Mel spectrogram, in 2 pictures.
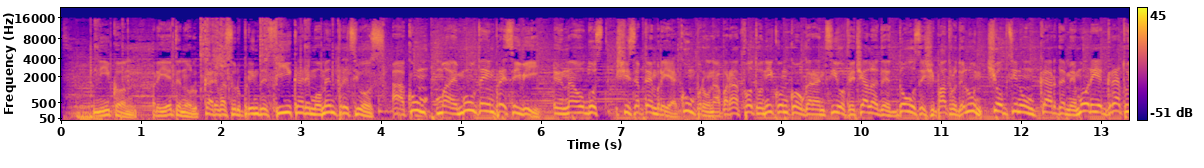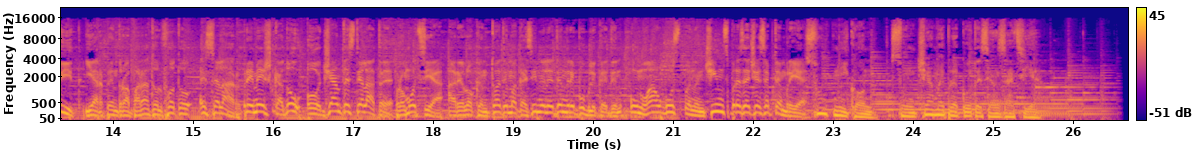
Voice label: Moldavian male

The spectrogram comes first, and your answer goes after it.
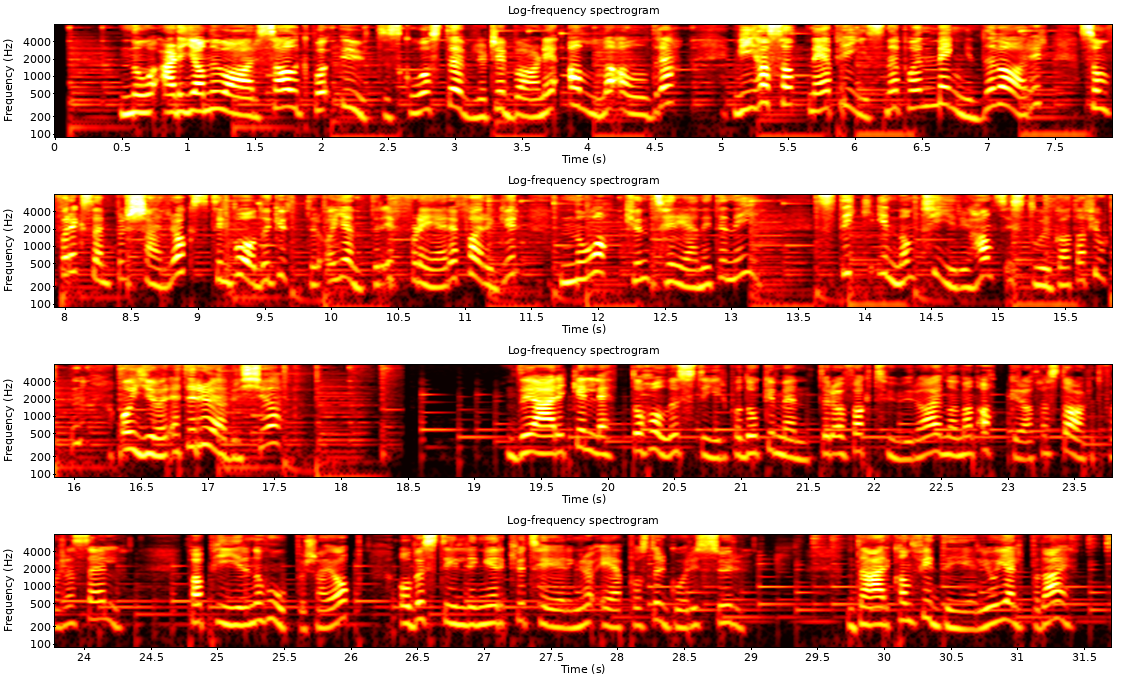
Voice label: Norwegian female

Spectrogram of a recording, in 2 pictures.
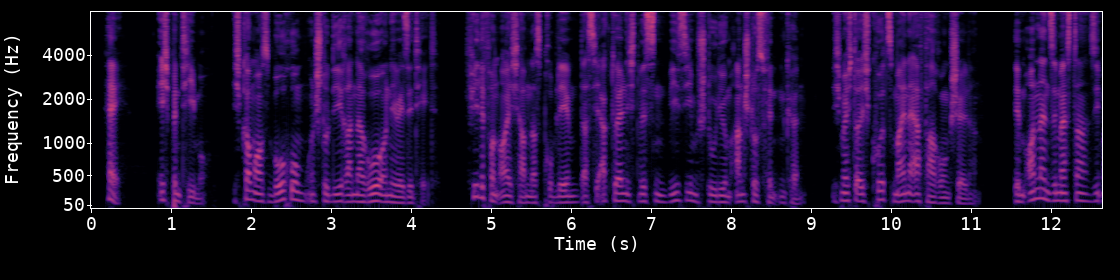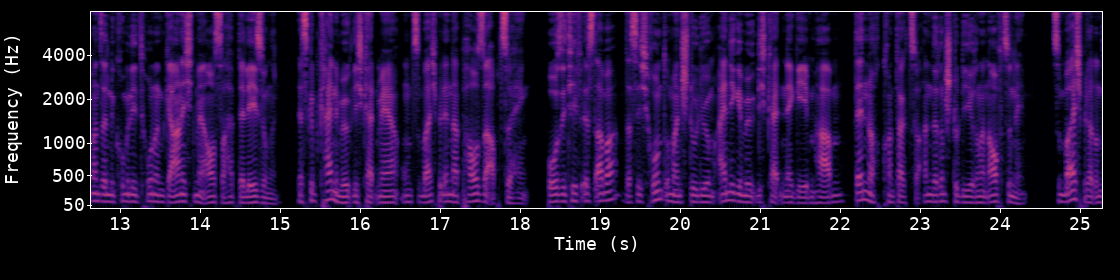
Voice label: German male

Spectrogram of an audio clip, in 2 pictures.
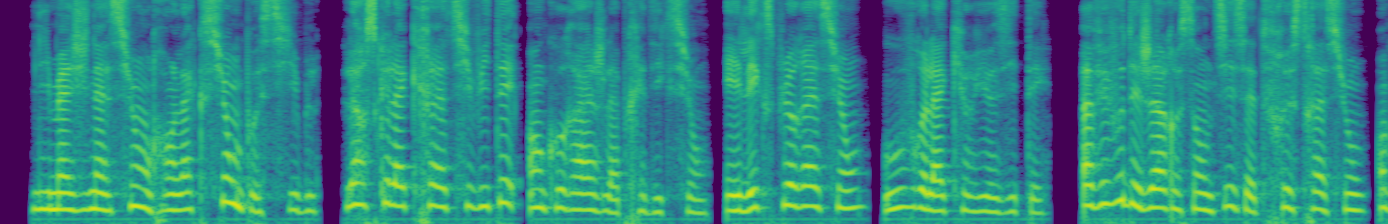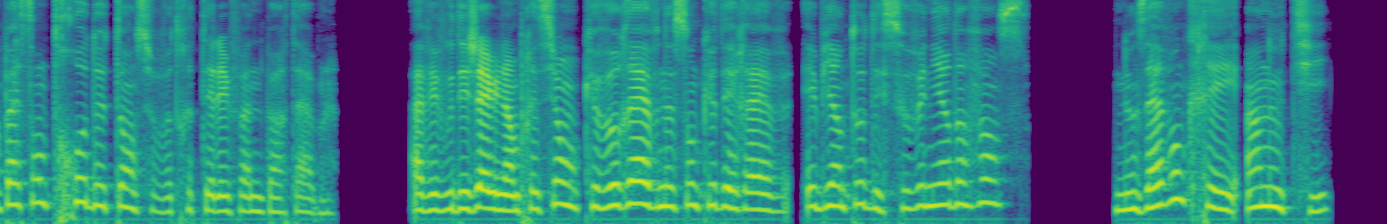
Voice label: French

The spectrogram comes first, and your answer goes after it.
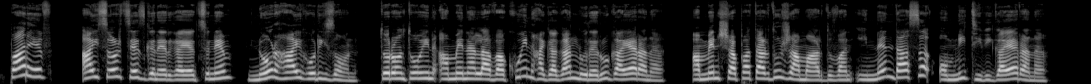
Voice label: Armenian

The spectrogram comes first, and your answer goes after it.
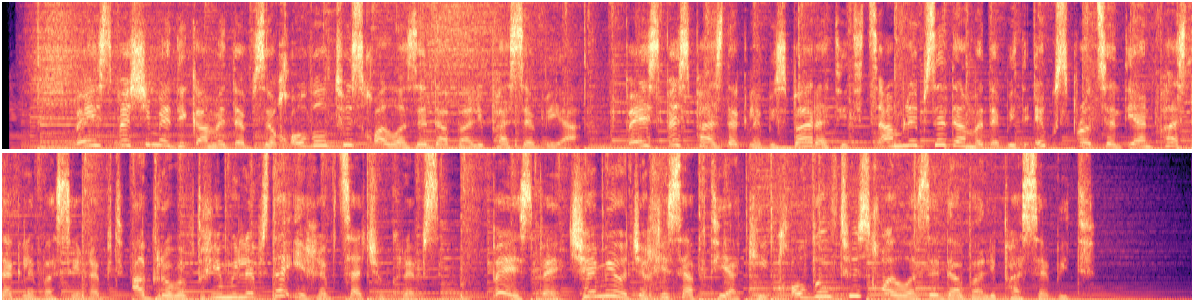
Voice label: Georgian female

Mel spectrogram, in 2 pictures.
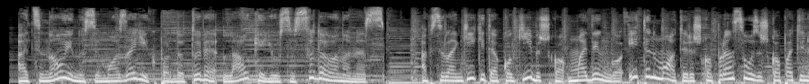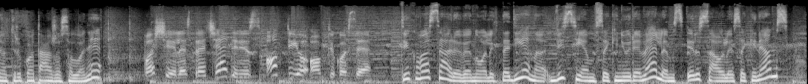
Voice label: Lithuanian female

